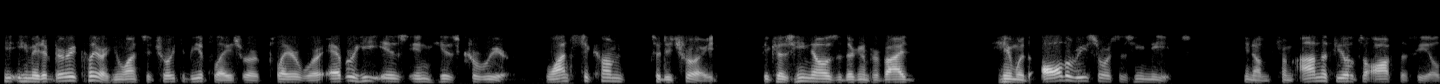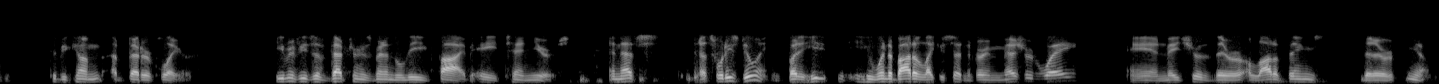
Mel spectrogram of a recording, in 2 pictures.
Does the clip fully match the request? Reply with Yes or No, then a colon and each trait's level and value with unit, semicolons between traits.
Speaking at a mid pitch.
No: low, 130 Hz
